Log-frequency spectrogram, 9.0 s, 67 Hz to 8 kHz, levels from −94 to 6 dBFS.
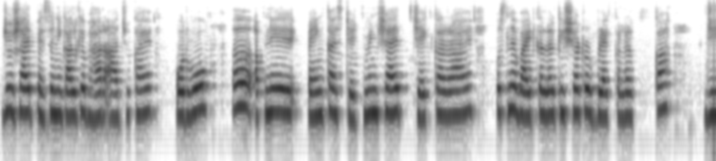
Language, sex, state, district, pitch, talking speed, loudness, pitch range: Hindi, female, Jharkhand, Jamtara, 275 Hz, 205 wpm, -22 LUFS, 260-290 Hz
